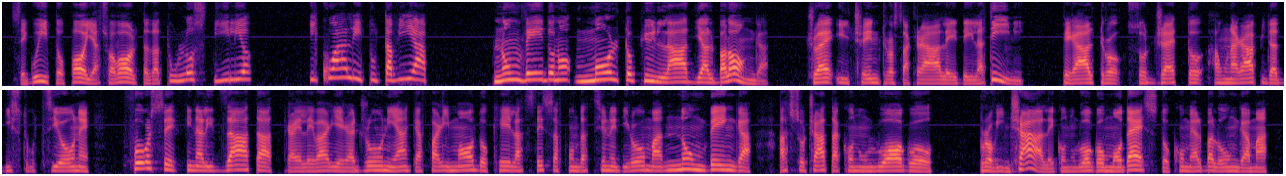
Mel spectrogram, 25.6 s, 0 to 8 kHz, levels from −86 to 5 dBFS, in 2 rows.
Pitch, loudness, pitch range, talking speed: 140 Hz, -24 LUFS, 130-170 Hz, 145 wpm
